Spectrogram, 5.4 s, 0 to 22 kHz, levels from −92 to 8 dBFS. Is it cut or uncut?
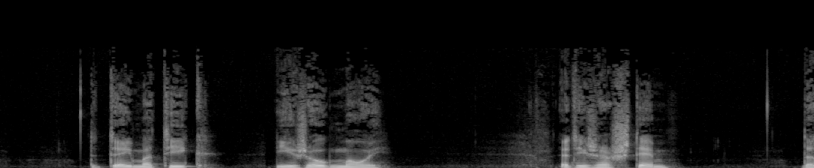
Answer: cut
